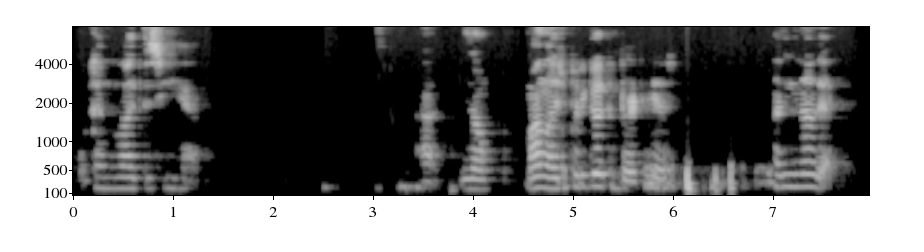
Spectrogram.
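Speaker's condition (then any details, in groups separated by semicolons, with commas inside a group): Cerebral palsy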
